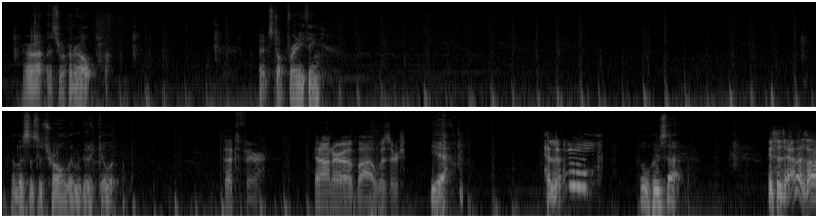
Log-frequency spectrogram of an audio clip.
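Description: Footsteps pad quickly through grass and undergrowth.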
